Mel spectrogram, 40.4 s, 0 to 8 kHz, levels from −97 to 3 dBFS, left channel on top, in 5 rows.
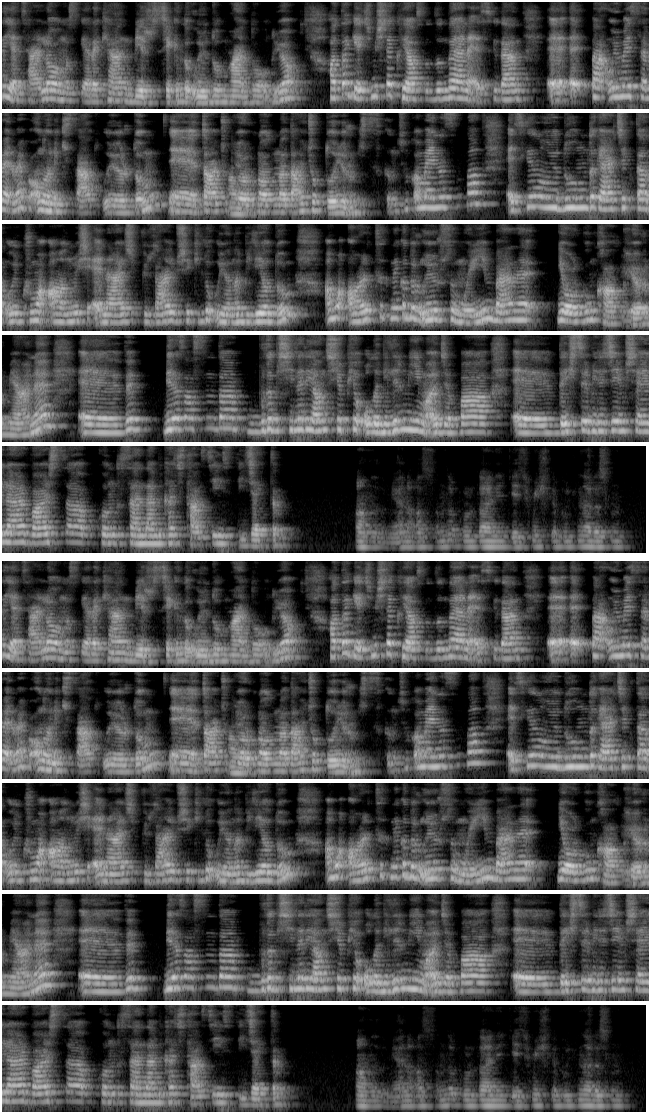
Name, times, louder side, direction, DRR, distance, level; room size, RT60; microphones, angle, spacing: voice 1, 0.0-12.6 12.9-22.8 23.1-26.0 26.3-35.8, left 2 dB, 40° left, 0 dB, 1.5 m, -29 dB
voice 2, 10.9-11.3 23.9-24.1 36.8-40.1, equal, 85° left, -7 dB, 3.5 m, -43 dB
6.4 x 5.1 x 4.2 m, 0.37 s
head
